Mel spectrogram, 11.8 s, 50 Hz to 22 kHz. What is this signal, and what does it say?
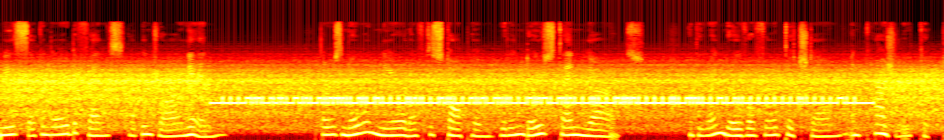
RTTY (75 baud, 170 Hz shift), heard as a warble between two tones, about 1200 Hz centre, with radio static and speech in English. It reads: GLOWNA PRZYCZYNA JEST WYZSZY POPYT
